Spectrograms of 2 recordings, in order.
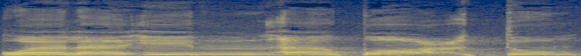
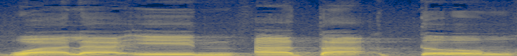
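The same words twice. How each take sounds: First: The 't' is said full, heavy and steady. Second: The 't' is said loose, thin and light. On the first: The speaker calls it right. "biar dia bunyi bunyi steady, dia bunyi kemas" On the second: The speaker calls it wrong. "Dia tak bunyi walain ata'tum ... dia tak kemas"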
